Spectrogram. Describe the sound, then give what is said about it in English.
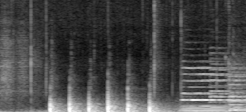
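Six firm, evenly spaced, loud knocks on a wooden door, followed by a sustained musical tone with steady harmonics. “The next people to knock on the door are Lorene and Jordan together.”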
